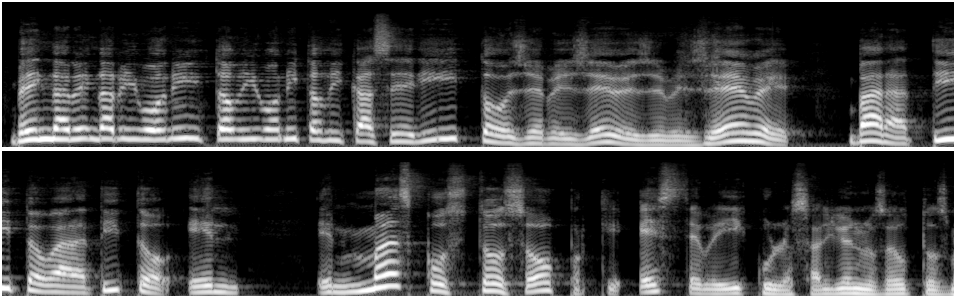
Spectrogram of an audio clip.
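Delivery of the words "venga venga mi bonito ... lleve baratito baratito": hyped fairground barker. Acted. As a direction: shout the bargain like a street seller. Hawking the car like a vendor.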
